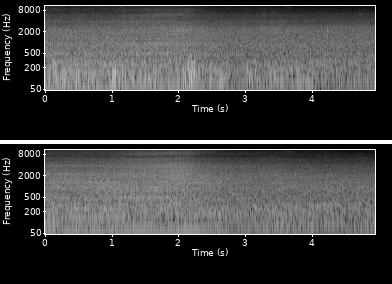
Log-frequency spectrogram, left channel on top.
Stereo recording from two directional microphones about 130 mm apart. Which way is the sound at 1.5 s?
40° right (ahead or behind).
